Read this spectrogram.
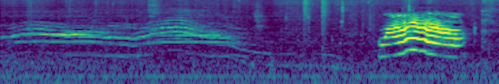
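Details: Cats in London fighting over a garbage container: long wavering yowls rising and falling over three seconds, a pause, then a sudden loud, strained, higher-pitched wail near the end.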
